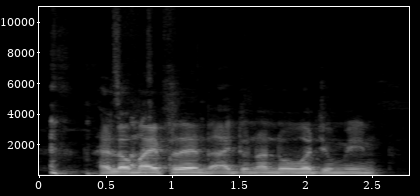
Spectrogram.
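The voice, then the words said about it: Mock Arabic-sounding foreign accent. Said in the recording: “Can you do like a Chinese or like an Asian accent? ... That sounds more Arabic.”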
